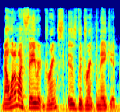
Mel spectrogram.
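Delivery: ordinary delivery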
